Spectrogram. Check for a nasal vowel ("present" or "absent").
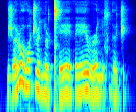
absent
